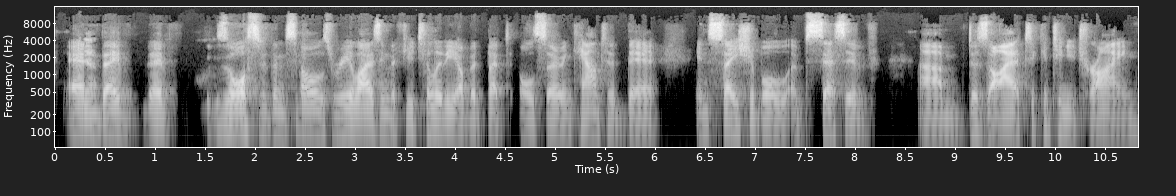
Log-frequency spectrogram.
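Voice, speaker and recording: A man's unremarkable speaking voice, fairly low in pitch, at a moderate pace with fairly even intonation over a quiet background. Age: 40s. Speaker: life coach. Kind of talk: casual chat.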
